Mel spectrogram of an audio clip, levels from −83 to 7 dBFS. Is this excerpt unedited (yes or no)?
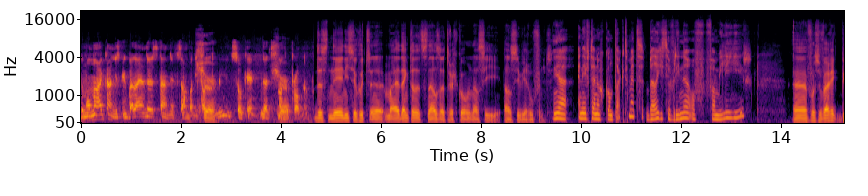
yes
